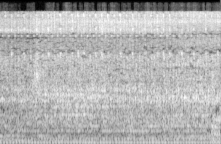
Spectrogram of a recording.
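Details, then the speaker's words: Car with a carburetor that was out of tune and hard starting, after carb tuning: now one-click start, quiet, even idle with regular low pulse, no stumbles, misses or knocks. "mga boss walang palag yung makina natin tapos ayan umaandar yan oh umaandar [Musika] tahimik na tahimik mga boss"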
